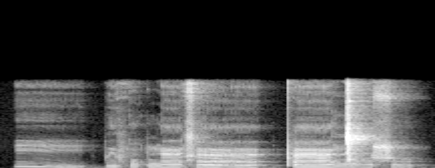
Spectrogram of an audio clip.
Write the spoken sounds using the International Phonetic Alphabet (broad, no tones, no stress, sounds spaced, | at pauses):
iː | p ɪ f ɔ̃ p ŋ ɛ̃ː ɬ æ̃ː | pʼ æ̃ː ŋ͡ǀ ʊː ɬ ʊ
